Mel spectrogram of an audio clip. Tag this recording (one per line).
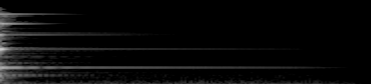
packs
Circus
toy-piano
Piano
sounds
Carnival
Toy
